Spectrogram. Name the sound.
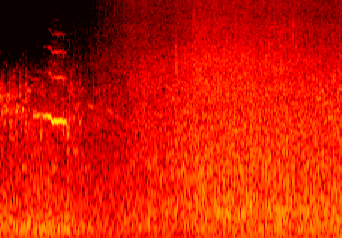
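waves on a beach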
